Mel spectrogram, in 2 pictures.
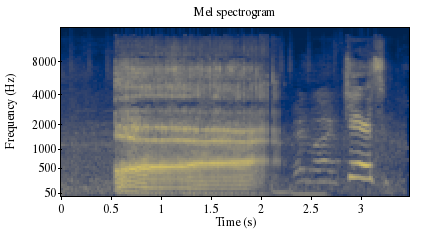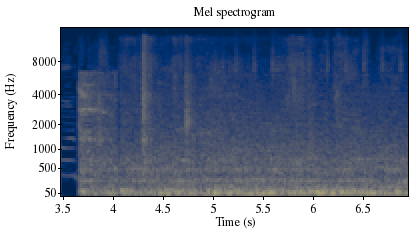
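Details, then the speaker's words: Woman burping: one long, loud, voiced belch lasting over a second, then a shorter second burp, with quiet room noise afterward. "Cheers cheers so full that was actually a pretty good one"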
